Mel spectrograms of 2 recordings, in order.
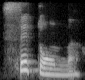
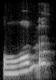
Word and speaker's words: cet homme: On fait la liaison. La liaison, c'est obligatoire. Donc, cet homme. Oui, répétez, cet homme. Cet homme parle vite. Oui. So homme, c'est faux.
